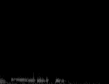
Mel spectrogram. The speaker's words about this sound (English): Was that your stomach that I just heard? I don't know, maybe. sounded like it. Anyway, that was loud.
